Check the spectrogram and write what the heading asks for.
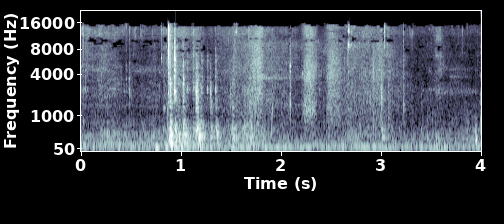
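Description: Faint rustling and handling noise of camouflage clothing rubbing against the camera's microphone, over a low rumble, with a short knock about a second in.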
